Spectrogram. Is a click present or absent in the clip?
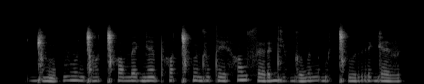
present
